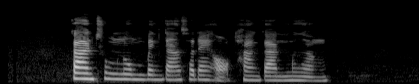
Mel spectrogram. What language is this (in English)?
Thai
